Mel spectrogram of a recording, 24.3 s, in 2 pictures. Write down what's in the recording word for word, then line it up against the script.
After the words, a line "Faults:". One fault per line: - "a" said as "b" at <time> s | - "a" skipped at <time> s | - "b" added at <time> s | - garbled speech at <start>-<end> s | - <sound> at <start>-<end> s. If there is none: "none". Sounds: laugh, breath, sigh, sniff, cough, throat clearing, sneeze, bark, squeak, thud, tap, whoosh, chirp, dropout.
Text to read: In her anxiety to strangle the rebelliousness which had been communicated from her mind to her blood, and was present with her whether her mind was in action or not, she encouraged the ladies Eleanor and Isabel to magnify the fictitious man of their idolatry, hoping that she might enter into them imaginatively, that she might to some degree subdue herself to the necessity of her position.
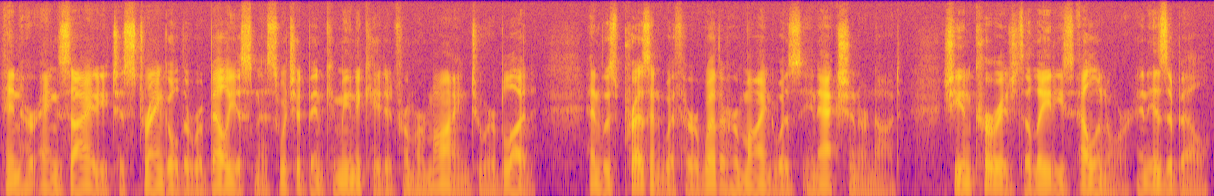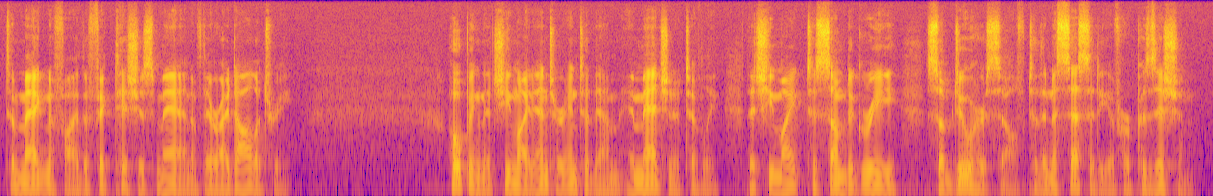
In her anxiety to strangle the rebelliousness which had been communicated from her mind to her blood, and was present with her whether her mind was in action or not, she encouraged the ladies Eleanor and Isabel to magnify the fictitious man of their idolatry, hoping that she might enter into them imaginatively, that she might to some degree subdue herself to the necessity of her position.
Faults:
none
